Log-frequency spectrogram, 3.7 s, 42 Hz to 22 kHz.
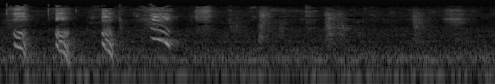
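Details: Maltipoo puppy offered for sale, giving four quick high whimpering yelps with falling pitch in under 1.5 seconds, then quiet indoor room tone with faint breathing.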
